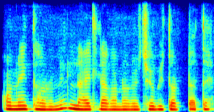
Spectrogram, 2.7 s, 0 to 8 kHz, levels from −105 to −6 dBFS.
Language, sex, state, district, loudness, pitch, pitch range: Bengali, female, West Bengal, Purulia, -17 LUFS, 225 Hz, 220-240 Hz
